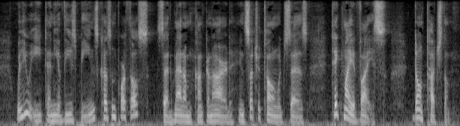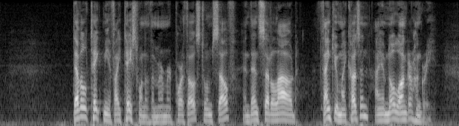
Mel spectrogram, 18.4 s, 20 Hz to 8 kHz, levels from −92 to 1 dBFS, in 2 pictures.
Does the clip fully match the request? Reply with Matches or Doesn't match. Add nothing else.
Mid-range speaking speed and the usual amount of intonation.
Doesn't match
